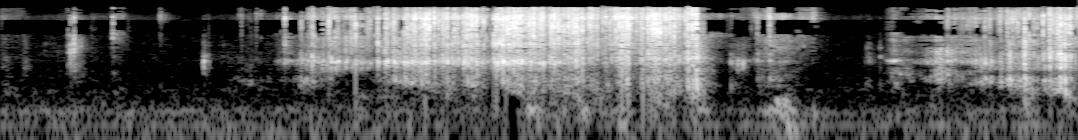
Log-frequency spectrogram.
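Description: A utility blade scrapes the scored surface of a hand-held, solid, translucent orange glycerin soap bar into small cubes. A few short, faint scrapes come first, then a long, bright, crunchy tearing scrape builds and holds before a brief pause. The scraping returns more softly at the end, leaving loose cubes of soap.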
